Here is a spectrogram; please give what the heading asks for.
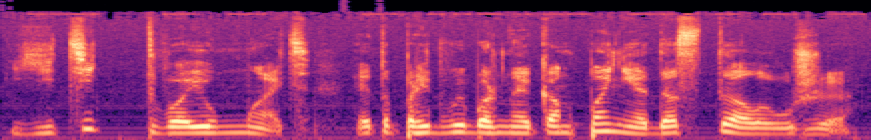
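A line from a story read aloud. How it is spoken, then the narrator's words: Male hissing through teeth. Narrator (Russian): процедил он сквозь зубы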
